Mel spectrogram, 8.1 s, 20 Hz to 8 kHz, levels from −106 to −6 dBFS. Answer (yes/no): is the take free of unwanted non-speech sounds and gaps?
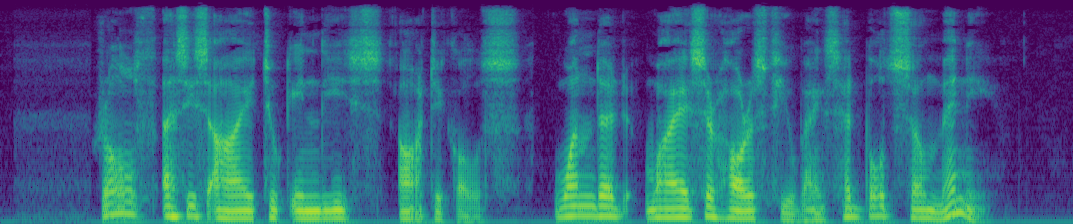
yes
